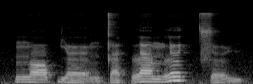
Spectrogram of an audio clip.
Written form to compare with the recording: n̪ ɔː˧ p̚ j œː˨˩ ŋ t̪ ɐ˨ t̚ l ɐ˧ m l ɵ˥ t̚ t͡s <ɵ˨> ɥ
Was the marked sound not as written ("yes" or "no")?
yes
